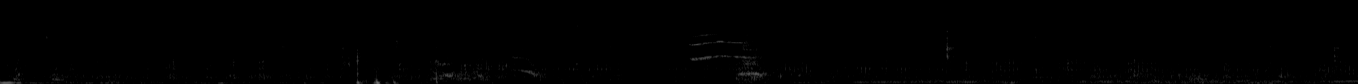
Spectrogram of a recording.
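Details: Mother cat grooming and nursing her kittens; a faint low purr runs throughout beneath scattered clicks and rustles, with one brief high rising mew around the middle.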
